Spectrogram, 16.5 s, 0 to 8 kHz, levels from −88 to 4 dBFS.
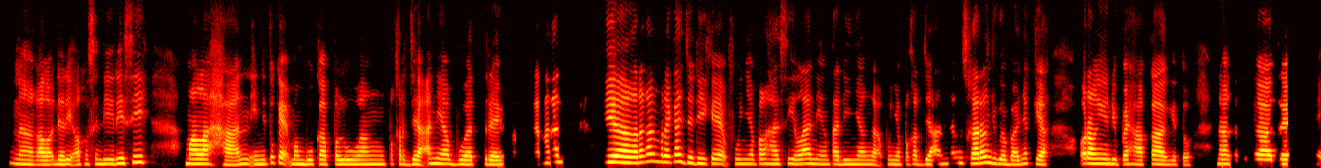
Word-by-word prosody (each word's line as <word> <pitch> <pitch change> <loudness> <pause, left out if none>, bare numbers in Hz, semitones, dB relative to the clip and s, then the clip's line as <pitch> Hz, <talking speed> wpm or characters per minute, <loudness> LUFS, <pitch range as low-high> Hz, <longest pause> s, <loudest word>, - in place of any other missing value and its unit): Nah, 215 -4 -3
kalau 195 0 +3
dari 205 +1 0
aku 195 +3 -6
sendiri 215 +1 -1
sih 295 0 +1 0.6
malahan 220 -4 +4
ini 200 +1 -1
tuh 275 - -3
kayak 255 -4 +2
membuka 205 0 -1
peluang 205 0 0 0.2
pekerjaan 215 +1 -1
ya 225 - +1
buat 195 -1 0
driver. 195 -1 -2 0.2
Karena 195 +7 -7
kan 310 - +2 0.6
iya 300 0 +10 0.2
karena 270 +1 +4
kan 345 - +1
mereka 305 +1 +2
jadi 250 -2 0
kayak 220 -3 0
punya 220 -1 -5
penghasilan, 220 0 -1
yang 205 0 -5
tadinya 200 0 -2
nggak 190 -2 -5
punya 200 -1 -5
pekerjaan 200 +2 -5
kan 250 +1 -13
sekarang 245 +3 +5
juga 225 -3 -1
banyak 220 +5 -2
ya 195 - +5 0.5
orang 240 0 +7
yang 225 -1 0
di-PHK 205 -2 -3 0.3
gitu. 185 -2 -10 0.4
Nah 220 0 +1
ketika 455 - -6 0.2
driver-nya 215 0 -4
215 Hz, 155 wpm, -22 LUFS, 200-230 Hz, 0.6 s, iya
